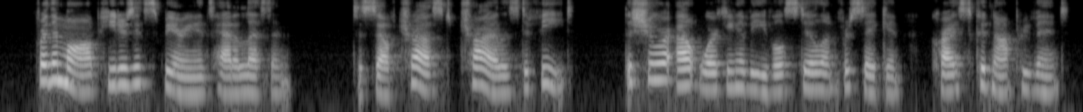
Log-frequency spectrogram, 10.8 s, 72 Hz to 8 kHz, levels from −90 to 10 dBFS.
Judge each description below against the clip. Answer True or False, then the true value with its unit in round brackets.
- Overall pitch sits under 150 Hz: False (185 Hz)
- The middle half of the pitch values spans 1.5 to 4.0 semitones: False (4.8 semitones)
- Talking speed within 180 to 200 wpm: False (140 wpm)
